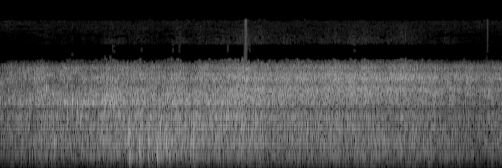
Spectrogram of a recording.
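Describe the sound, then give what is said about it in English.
Steady, dense fizzing of an Alka-Seltzer tablet dissolving in water, a continuous crackling hiss with tiny popping bubbles that stays loud and even throughout, with no voices. “Listen to It Fizz.”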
